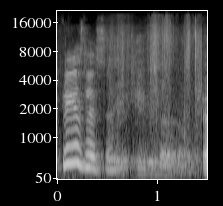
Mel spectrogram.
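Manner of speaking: soft, slow, coaxing "please listen"; gentle pleading to a partner mid-fight; very gently. Real, not acted. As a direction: coax him softly, slowing right down. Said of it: "मैं बहुत प्यार से बोल रही हूँ".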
